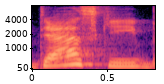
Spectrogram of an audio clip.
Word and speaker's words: Daseke: Daseke bets heavy on oil with the Aveda acquisition.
